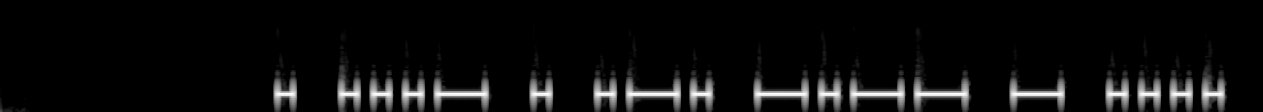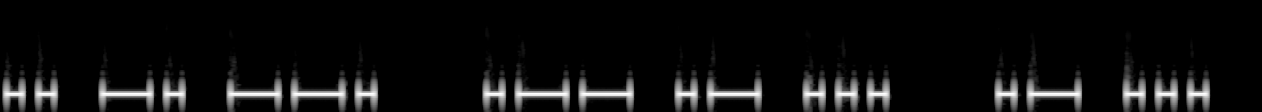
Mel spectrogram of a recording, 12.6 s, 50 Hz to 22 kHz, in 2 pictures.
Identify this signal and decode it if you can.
Morse code, heard as a keyed tone, about 15 wpm, 700 Hz. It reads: EVERYTHING WAS AS
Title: Sentences from Top 1000 Words - Review Part 2 - 15wpm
